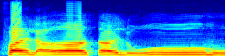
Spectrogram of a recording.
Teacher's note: فا کو لمبا نہیں کریں گے، الف مدہ ہے، اس پہ لام کو لمبا کریں گے ، پھر تا کو سادہ پڑھیں گے، پھر واو مدہ ہے،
